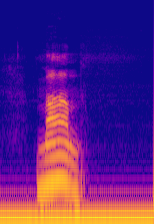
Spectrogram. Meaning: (noun) 1. moon 2. mane; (verb) inflection of manen: 1. first-person singular present indicative 2. second-person singular present indicative 3. imperative
- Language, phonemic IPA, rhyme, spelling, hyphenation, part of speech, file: Dutch, /maːn/, -aːn, maan, maan, noun / verb, Nl-maan.ogg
